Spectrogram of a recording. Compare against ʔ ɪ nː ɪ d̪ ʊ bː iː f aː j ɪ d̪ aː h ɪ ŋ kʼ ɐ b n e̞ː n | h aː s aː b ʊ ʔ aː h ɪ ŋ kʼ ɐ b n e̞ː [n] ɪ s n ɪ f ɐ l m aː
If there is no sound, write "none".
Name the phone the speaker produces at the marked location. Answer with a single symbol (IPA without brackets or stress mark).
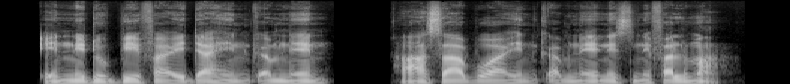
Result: n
